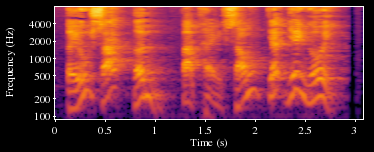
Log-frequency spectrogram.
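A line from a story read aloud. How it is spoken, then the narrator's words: Loud scream. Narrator (Vietnamese): Ả hét to lên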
